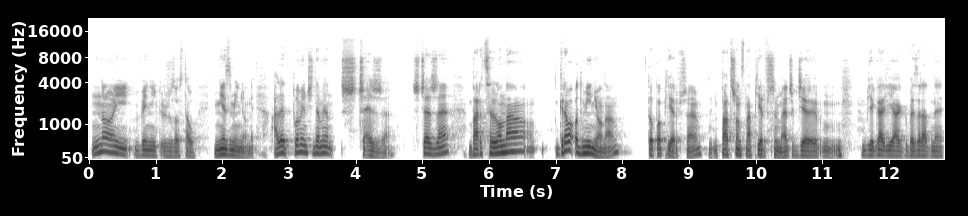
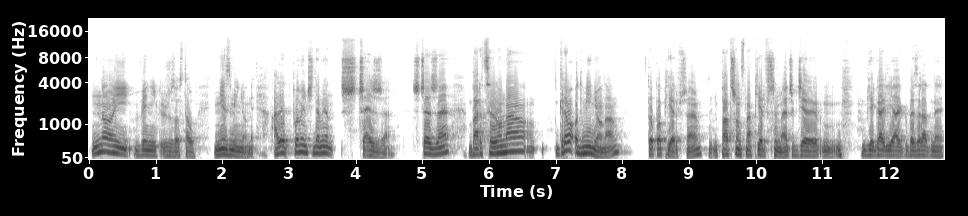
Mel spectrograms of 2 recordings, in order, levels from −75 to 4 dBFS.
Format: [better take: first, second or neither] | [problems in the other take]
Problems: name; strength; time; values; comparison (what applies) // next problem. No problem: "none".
first | distortion; slight; 10 dB below the speech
